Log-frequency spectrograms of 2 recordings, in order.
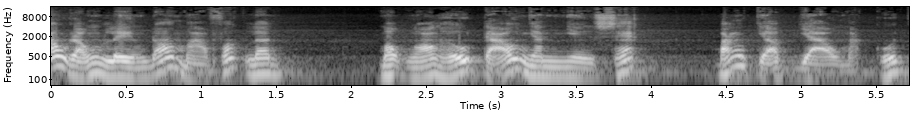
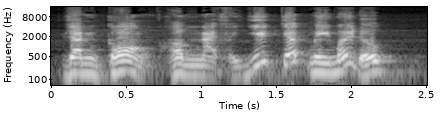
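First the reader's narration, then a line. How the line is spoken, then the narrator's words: Loud angry shout. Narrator (Vietnamese): hét to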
